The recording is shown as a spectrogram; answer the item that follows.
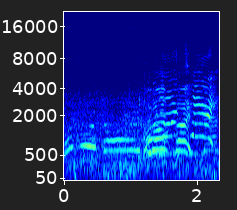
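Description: A person's voice calling out from the boat, one long held call followed by quicker drawn-out syllables, over wind hiss on the microphone.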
